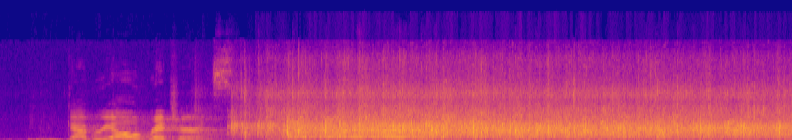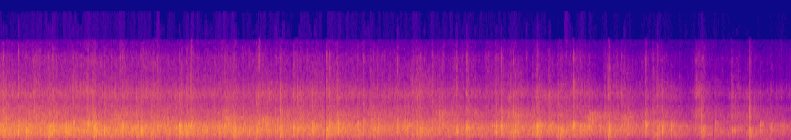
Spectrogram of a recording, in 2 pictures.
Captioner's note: applause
